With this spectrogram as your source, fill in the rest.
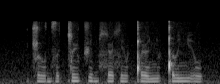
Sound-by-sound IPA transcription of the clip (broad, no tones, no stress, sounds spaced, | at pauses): ʈ͡ʂ ɯ u̯ d͡z ɯ ǀ y t͡ʃ i b ɬ ø ɬ i u̯ ǃ ø ɲ u ǃ ɯ ɲ i u̯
